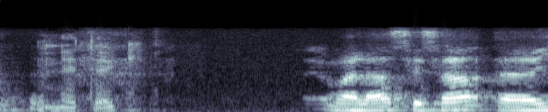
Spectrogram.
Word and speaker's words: Netec: Webinaire Netec ou Ntec, je sais jamais comment on prononce. Netec.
